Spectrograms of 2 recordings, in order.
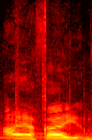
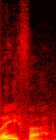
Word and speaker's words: IFA: But the only problem is I've been saying IFA all wrong. It's not called IFA, it's called Epha.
